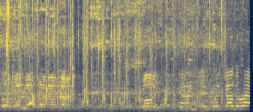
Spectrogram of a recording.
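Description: Accordions play a lively folk tune outdoors.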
